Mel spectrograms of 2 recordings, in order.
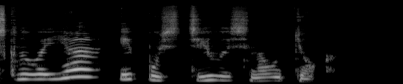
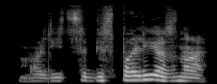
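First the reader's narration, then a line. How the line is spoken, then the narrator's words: Growl close. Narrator (Russian): прорычал мне в шею Свен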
